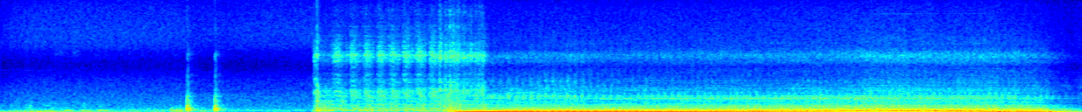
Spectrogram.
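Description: A car engine being started: two sharp clicks, then the starter cranks for about a second and a half before the engine catches and runs steadily. It cuts off suddenly at the end.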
